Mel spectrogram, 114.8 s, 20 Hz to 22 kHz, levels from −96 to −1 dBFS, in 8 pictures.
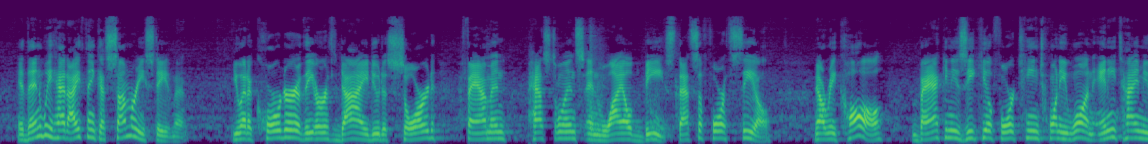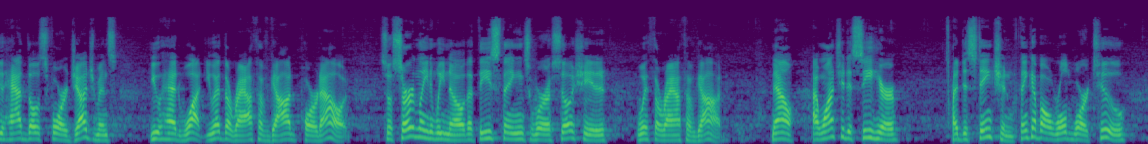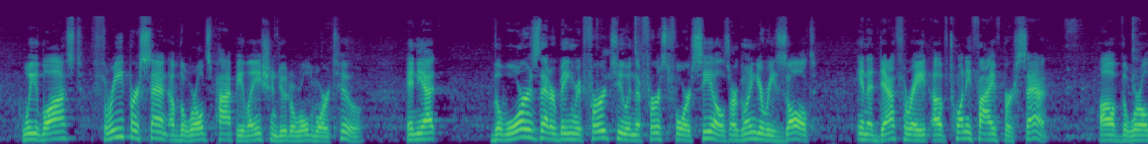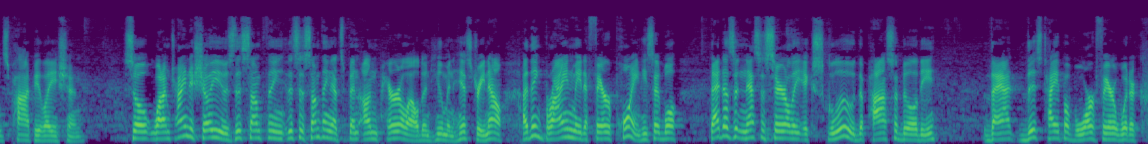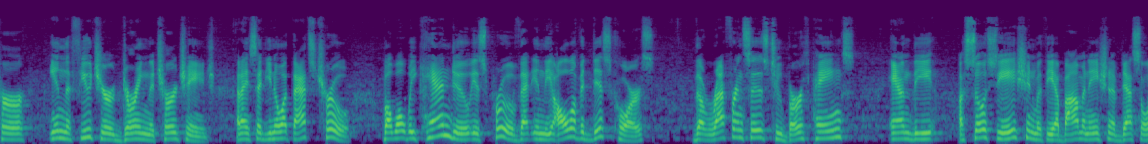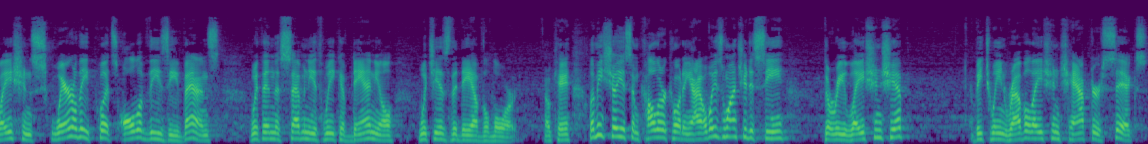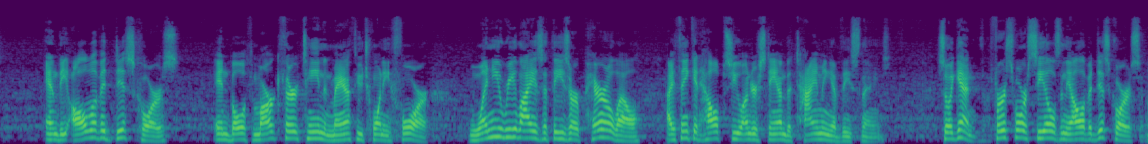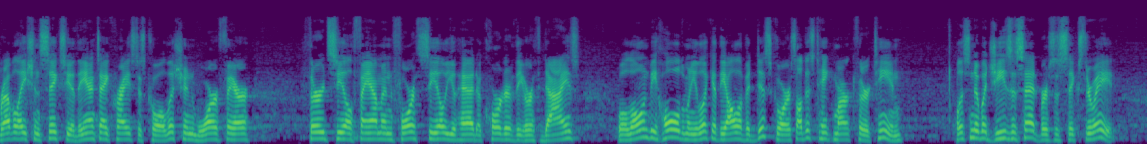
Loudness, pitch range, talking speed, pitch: -26 LUFS, 150-190 Hz, 170 wpm, 170 Hz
